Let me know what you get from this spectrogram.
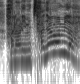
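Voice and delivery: loud, rising cry of praise; fervent praise. Acted. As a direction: call it out like a congregation praising. Preacher acts out fervent praise.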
